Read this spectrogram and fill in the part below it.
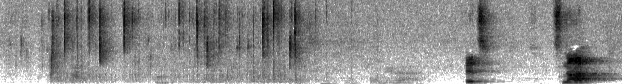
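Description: Water from a cup poured into a funnel, heard as a couple of short splashing pours near the end after a stretch of speech.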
